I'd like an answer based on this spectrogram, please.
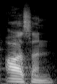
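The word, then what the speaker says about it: arson: इसे हम प्रोनाउंस करते हैं आर्सन। इसमें स्ट्रेस आ पर रहता है।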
